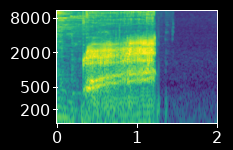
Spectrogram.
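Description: A cartoon toad's croak, a rough grunting sound that cuts off just over a second in.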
